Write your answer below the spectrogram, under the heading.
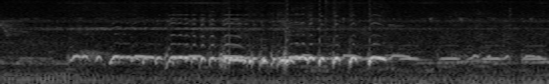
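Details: Zebra dove lure song for trapping: after a quiet start, a hurried run of clipped, tremulous coos peaks midway, then trails off into a few spaced notes.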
